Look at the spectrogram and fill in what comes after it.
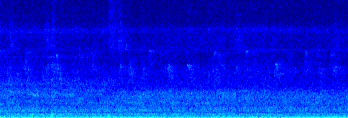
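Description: Train of passenger coaches rolling slowly past the platform: a steady low rumble of wheels on the rails.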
